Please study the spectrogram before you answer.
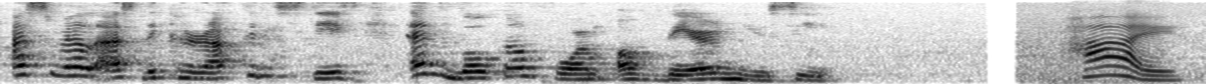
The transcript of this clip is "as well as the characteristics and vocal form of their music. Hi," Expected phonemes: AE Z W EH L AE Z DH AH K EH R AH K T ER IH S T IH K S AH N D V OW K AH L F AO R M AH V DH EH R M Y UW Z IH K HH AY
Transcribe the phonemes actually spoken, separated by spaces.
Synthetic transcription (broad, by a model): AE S W EH L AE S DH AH K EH R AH K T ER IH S T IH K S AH N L OW K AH L F AO R M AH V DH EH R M Y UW S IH HH AY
